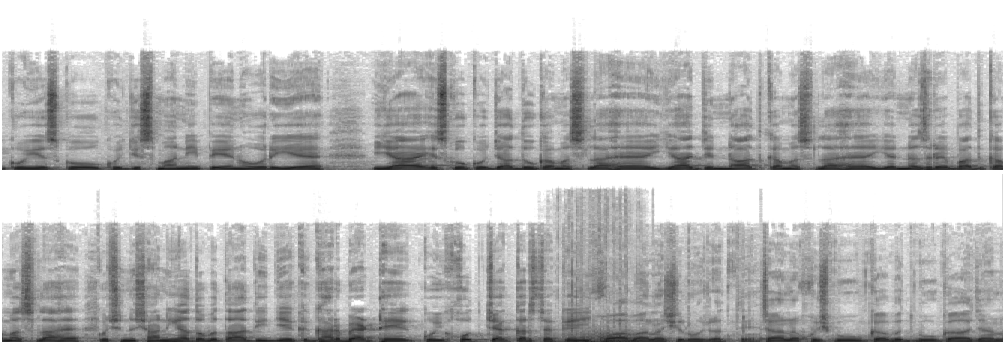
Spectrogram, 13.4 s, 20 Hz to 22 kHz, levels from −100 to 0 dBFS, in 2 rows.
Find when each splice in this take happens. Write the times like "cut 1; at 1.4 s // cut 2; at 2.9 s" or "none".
cut 1; at 7.3 s // cut 2; at 10.6 s // cut 3; at 11.7 s

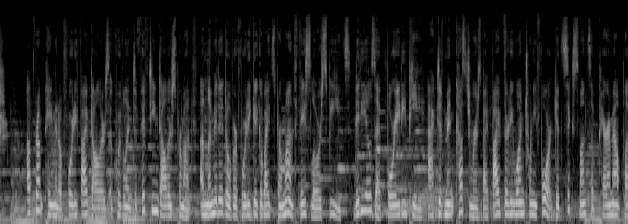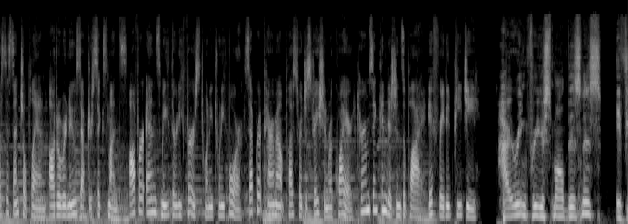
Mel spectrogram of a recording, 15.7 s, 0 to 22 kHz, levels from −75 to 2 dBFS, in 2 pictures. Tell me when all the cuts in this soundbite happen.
cut 1; at 14.0 s

